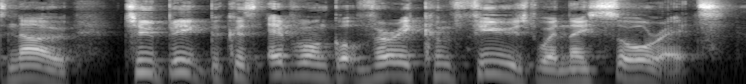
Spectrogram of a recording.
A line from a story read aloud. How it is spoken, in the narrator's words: Lars von Trier laughs and says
